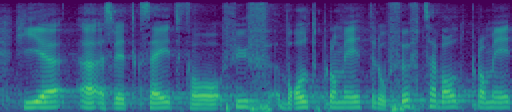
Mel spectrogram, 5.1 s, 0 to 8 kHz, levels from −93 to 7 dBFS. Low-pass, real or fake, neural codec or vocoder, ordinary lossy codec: 7.2 kHz; real; none; none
